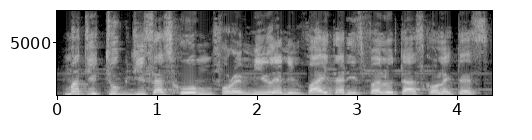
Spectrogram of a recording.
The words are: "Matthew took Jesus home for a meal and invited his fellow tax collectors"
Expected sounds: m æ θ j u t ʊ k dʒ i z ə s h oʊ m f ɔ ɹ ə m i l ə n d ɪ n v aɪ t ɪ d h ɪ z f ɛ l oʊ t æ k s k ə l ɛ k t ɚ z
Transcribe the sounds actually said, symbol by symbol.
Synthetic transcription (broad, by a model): m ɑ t j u t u k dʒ i s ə s h oʊ m f ɔ ɹ ə m i l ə n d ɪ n v aɪ t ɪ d h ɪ s f ɛ l oʊ t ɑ s k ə l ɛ k t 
